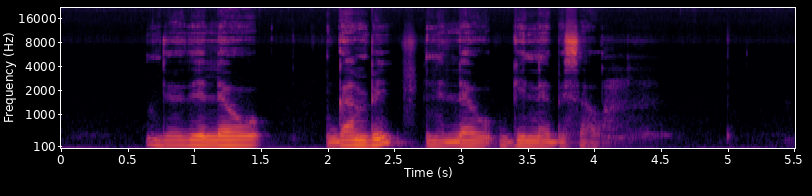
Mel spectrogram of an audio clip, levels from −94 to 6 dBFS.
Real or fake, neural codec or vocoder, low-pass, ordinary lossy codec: real; none; none; none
